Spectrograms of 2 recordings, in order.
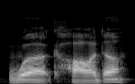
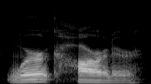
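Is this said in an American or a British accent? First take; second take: British; American. First: It is said in a British accent. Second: It is said in an American accent.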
